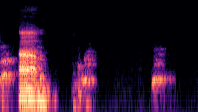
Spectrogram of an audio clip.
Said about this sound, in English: I got distracted for a moment because my dog started going crazy.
